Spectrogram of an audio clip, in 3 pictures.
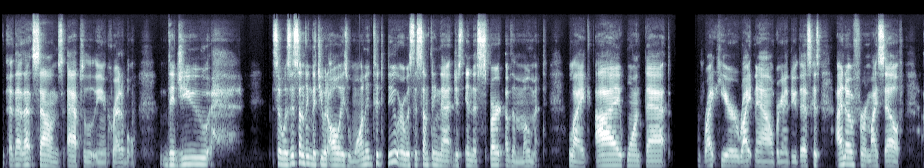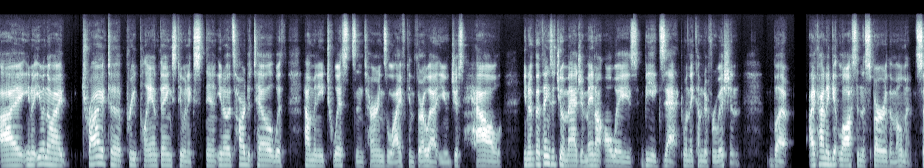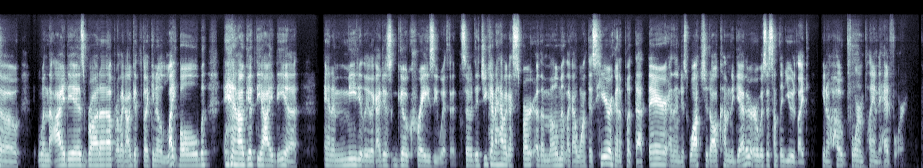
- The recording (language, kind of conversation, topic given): English, unstructured, What’s the story behind your favorite cozy corner at home, and how does it reflect who you are?
- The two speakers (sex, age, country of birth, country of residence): female, 55-59, United States, United States; male, 20-24, United States, United States
- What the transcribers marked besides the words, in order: exhale; "spur" said as "spurt"; put-on voice: "light bulb"; laughing while speaking: "and"; "spur" said as "spurt"; other background noise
